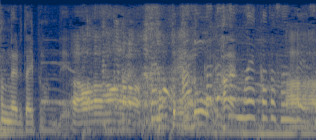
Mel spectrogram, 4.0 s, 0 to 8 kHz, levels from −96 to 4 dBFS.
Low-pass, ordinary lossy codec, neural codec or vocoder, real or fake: 7.2 kHz; none; none; real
